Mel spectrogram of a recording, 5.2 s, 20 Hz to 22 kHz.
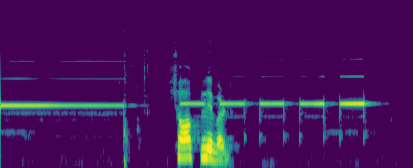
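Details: Philips defibrillator demonstrated without a patient, set to 150 joules: a steady high tone, a click, the spoken call "I am clear, everyone clear", then a series of short repeated beeps signalling charged and ready to shock.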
